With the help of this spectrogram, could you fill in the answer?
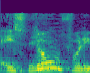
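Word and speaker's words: struffoli: Sì, strunfoli, un riscatto. Strunfoli, la pronuncia certa le strunfoli.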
